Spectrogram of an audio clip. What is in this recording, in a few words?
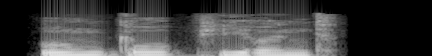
"umgruppierend", German; adjectives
